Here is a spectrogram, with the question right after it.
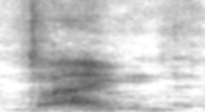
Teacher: Hay una cosa importante aquí que a pesar, por ejemplo, que esta palabra se tiene que pronunciar como una D, realmente, no sé si más adelante puedo explicar un poco, la B después de la M no se pronuncia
